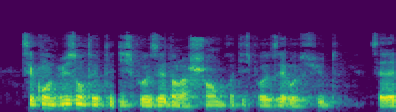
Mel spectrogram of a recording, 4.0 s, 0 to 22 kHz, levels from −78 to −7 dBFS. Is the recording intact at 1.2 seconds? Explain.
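No, it's right at the end of an AAC frame loss with muting, running from 1.13 to 1.20 s after "conduits ont été", fading back in before "dans les chambres disposés". That's about 60 ms zeroed, which fits a couple of lost frames. The whole clip also sounds rough and grainy, likely from low-delay AAC compression at a low bitrate.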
